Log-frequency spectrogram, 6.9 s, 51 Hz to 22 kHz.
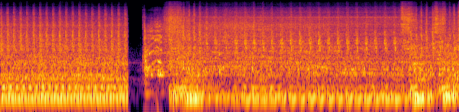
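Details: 1970 Plymouth Duster 340, sat 30 years, first start: the engine catches, dies briefly and restarts, then a quick, steady lifter tick rides over the rough idle.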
